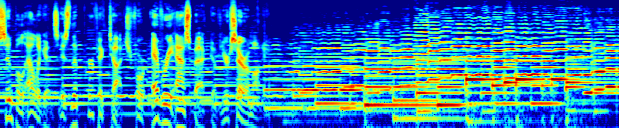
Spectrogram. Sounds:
Music, Rhythm and blues, Speech

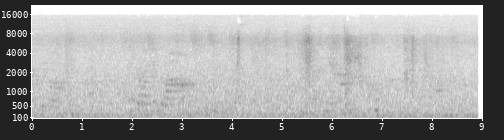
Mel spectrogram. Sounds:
Speech

